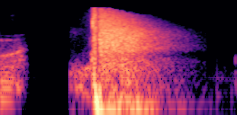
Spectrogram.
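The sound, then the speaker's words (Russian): A single whip crack, the kind a shepherd uses to drive sheep: a brief rising swish leads into one sharp, loud snap, followed by a rush of noise that fades over about a second. “Знакомый звук. Таким звуком гонит своих овец пастух, подгоняет хлыстом. «Мастер, это кнут!»”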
